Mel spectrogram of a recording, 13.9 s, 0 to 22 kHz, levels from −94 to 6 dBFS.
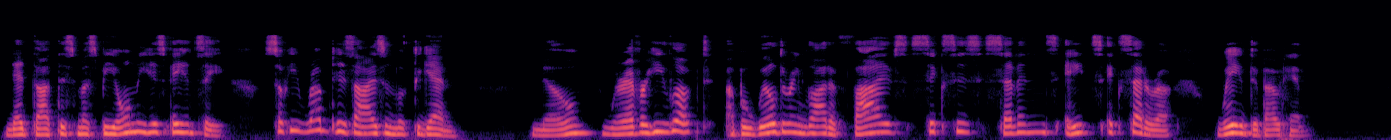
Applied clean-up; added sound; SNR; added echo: none; none; none; none.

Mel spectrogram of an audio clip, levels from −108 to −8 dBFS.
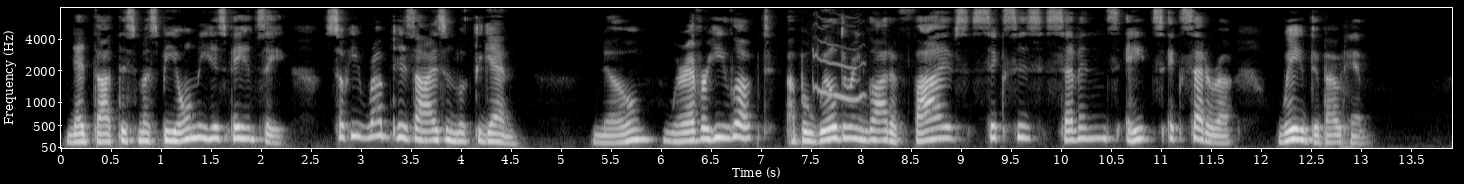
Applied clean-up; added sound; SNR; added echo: none; Meow; 19 dB; none.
